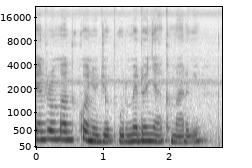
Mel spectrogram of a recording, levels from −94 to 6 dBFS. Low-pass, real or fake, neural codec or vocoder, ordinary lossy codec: none; fake; vocoder, 44.1 kHz, 128 mel bands, Pupu-Vocoder; none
